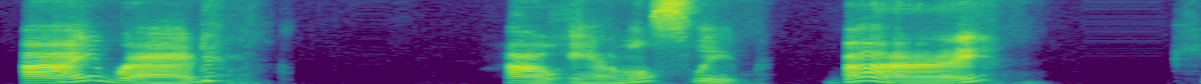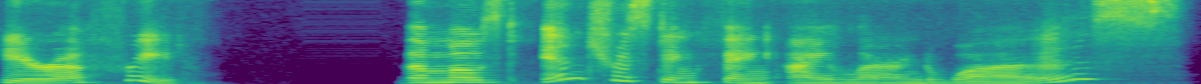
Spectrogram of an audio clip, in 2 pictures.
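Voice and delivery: slow, deliberate sentence starters; slow modelled sentence frame. Shown as a demonstration. Teacher modelling the rubric sentences for young students, slow and deliberate. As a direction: model each frame slowly for the class. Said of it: "This is how it will sound".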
